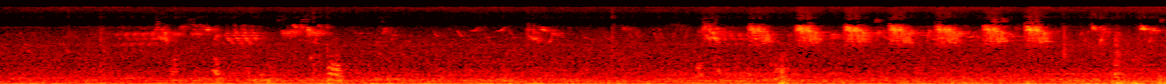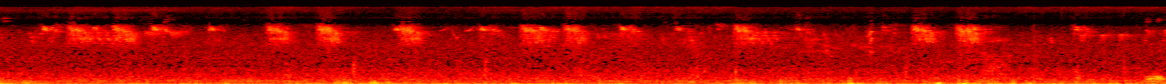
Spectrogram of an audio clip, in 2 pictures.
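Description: Small birds chirping: many short, high chirps in quick, irregular runs, over a steady low rumble.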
